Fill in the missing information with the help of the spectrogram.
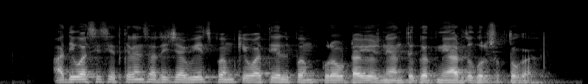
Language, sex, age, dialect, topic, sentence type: Marathi, male, 25-30, Standard Marathi, agriculture, question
